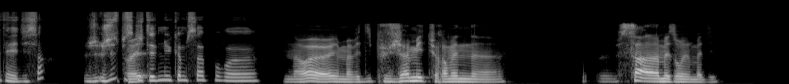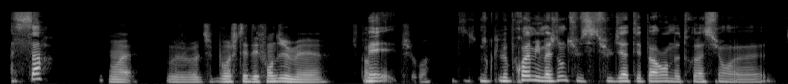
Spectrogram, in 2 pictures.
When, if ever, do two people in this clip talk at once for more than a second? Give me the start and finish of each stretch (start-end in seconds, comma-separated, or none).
none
